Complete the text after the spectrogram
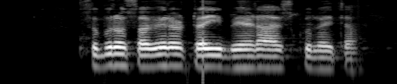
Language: Sindhi Bhil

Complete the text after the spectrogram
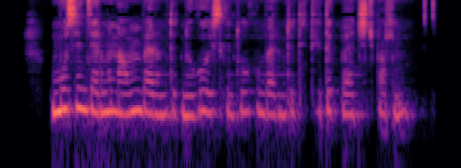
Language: Mongolian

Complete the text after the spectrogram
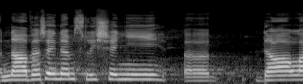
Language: Czech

